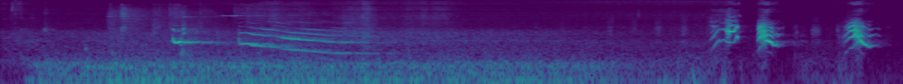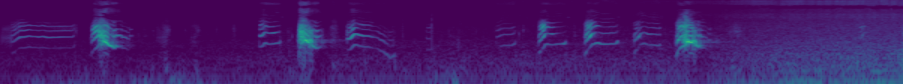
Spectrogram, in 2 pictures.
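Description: Small terrier whining in a couple of falling whimpers, then giving about ten short, sharp barks in quick clusters.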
